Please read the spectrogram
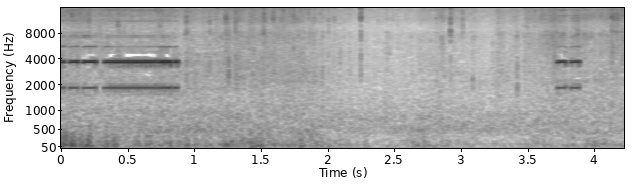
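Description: Metal detector pinpointer probe down in a dig hole sounding its steady high alert tone as it picks up a deep buried target. A short tone runs straight into a longer one, about a second in all, then a brief tone near the end, over faint rustling of dirt and pine needles.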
